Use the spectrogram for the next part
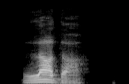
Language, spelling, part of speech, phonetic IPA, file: Polish, lada, noun / particle / preposition, [ˈlada], Pl-lada.ogg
